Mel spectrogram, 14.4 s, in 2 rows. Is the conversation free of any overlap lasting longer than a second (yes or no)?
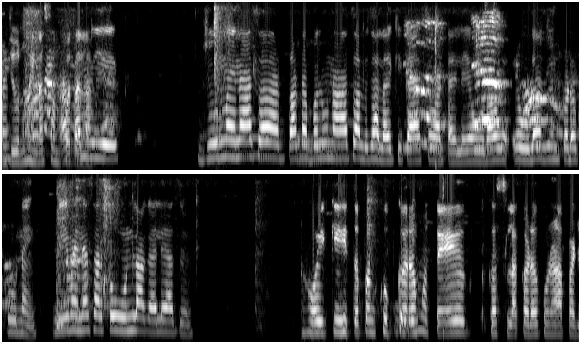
yes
